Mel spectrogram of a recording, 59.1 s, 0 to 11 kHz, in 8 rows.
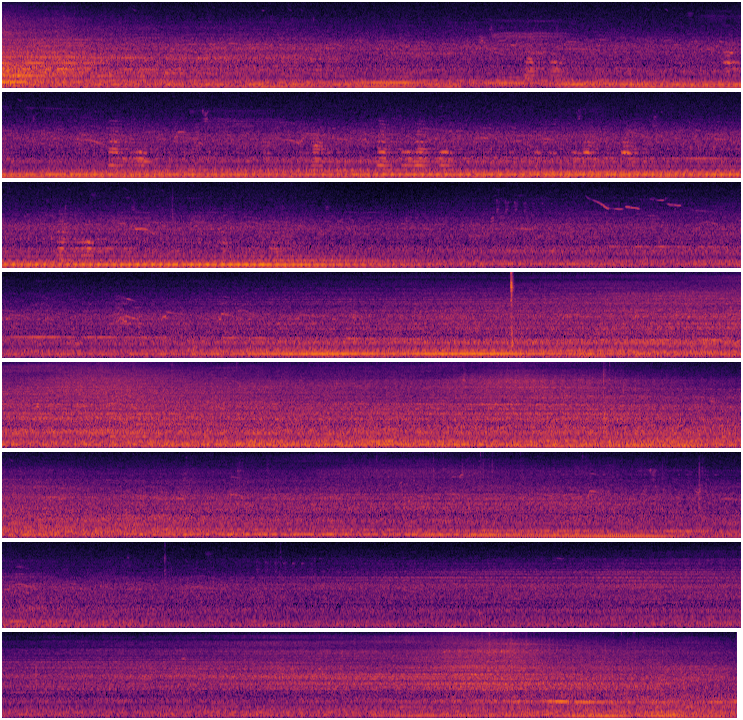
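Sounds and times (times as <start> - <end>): locomotive engine drone: 0.0 - 59.0.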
